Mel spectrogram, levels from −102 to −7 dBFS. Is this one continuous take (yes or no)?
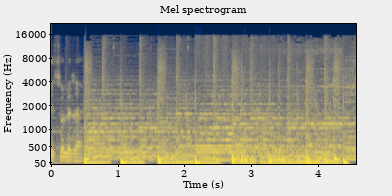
yes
